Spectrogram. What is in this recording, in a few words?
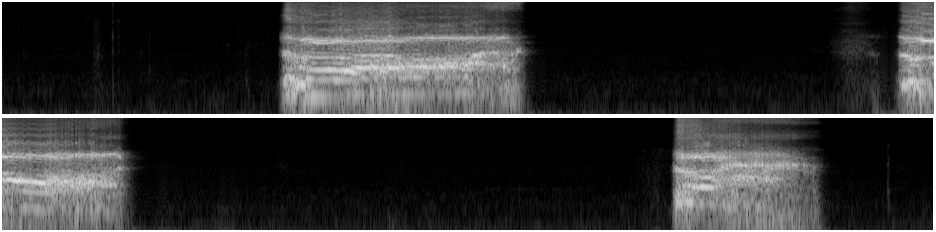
the sound someone makes w, effort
